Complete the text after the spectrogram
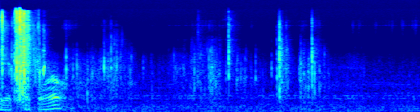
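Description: A plastic snack wrapper crinkles.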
